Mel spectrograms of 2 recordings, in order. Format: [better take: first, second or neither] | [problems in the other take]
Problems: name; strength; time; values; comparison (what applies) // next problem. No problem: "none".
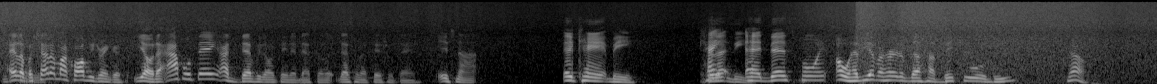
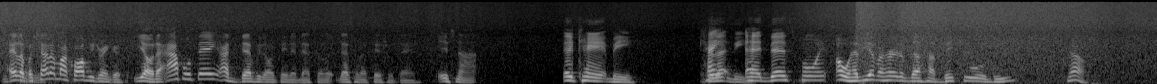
neither | hiss; loud; throughout; 2 dB below the speech; the same in both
